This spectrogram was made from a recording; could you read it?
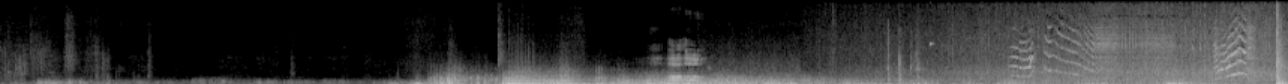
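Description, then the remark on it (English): A thunderstorm with heavy rain: a quieter patter at first, then a deep roll of thunder swells in and a loud, steady downpour keeps hissing, with no voices. “Rain! Take this down! Wait a minute! Rain! And rain!”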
